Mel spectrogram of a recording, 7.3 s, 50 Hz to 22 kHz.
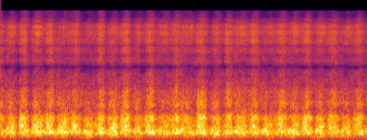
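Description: Fingernails rest on and scratch the cover of a beige linen cloth-covered hardcover book lying flat, producing a steady, fast back-and-forth raspy scraping. The strokes pulse at a loose rhythm, with a dense mid-range texture around 250 Hz and a faint bright hiss above.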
